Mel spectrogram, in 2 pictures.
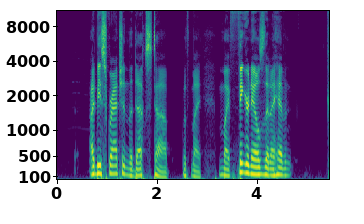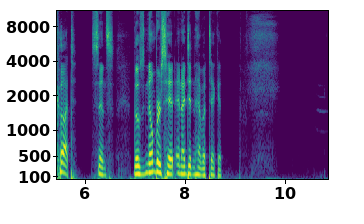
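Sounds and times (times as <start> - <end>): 
speech: 0.7 - 4.8, 5.4 - 8.8
breathy hissing noise: 9.2 - 9.9
cat meowing: 10.6 - 10.8.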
